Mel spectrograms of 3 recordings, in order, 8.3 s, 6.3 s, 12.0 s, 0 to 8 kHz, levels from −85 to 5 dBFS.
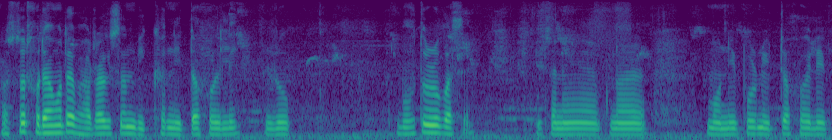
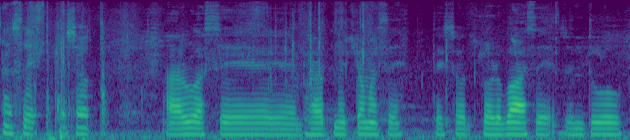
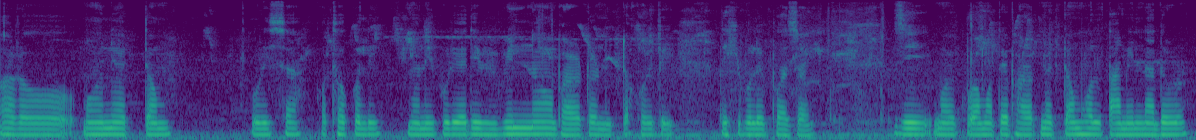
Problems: constant background noise, continuous background conversations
